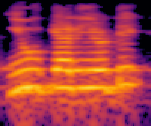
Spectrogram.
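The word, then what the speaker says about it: eukaryotic: আচ্ছা, প্রোক্যারিওটিক sell আর ইউক্যারিওটিক sell, হ্যাঁ, এটার উচ্চারণটা হবে ইউক্যারিওটিক আর এইটার উচ্চারণটা হবে প্রোক্যারিওটিক সেল।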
